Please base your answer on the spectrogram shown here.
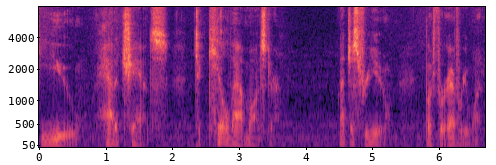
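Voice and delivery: low dramatic whisper; hushed whisper. Acted. Host whispering to viewers about killing the monster. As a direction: draw them in with a secret.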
